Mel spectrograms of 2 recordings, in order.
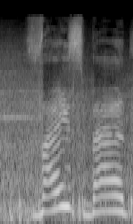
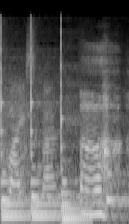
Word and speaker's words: Weissbad: So we will stay here at Weisbad Lodge. Actually, guys, they said in German, W is pronounced as V.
